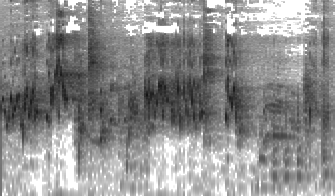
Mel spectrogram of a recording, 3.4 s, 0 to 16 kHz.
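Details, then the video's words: Pet budgie, a male, during daily singing: harsh squawky chatter and bubbling chirps in quick succession, followed by a short series of rattling clicks. "Budgie singing for 1 Hour Happy song!"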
